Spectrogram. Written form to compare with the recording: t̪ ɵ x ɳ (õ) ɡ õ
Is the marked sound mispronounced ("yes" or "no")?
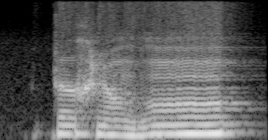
no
